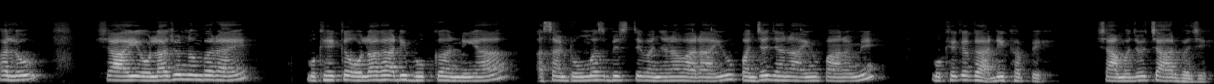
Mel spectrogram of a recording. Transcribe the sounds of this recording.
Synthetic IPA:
ɦɐloː | ʃaːiɔːlad͡ʑoːnɐ̃mbəɾaːɦe | mũːkʰeɦɪkɔːlaɡaːɗibʱʊkːəniaː | ɐsãɖuːməs̬bʱɪst̪eʋɐ̃ɲəɽ̃ə̆ʋaːɾãaːɦijũpɐ̃ɲd͡ʑə̆d͡ʑɐñaːɦijũpaːɾ̃ə̆mẽ | mũːkʰeɪkɡʱaːɗikʰɐpeː | ʃaːməd͡ʑot͡ɕaːɾbʱɐd͡ʑeː

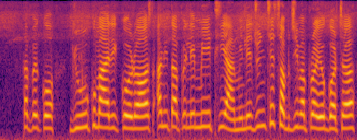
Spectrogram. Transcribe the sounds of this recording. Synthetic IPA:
t̪ʌpaĩko | ɡʱjukumaɾikoɽʌsʌnit̪ʌpaĩlemeʈʰiɦamiled͡zunt͡sʰʌj̃sʌbd͡zimaprʌjoɡːʌrt͡sʰʌ

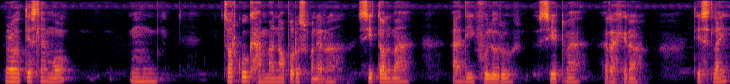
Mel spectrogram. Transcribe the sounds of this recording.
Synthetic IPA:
rʌt̪eslajmʌ | t͡sʌrkoɡʱamːanʌpʌɾosbʱʌneɾʌsit̪ʌlma | ad̪ipʰulʌɾuseʈma | rakʰeɾʌ | t̪eslaj

